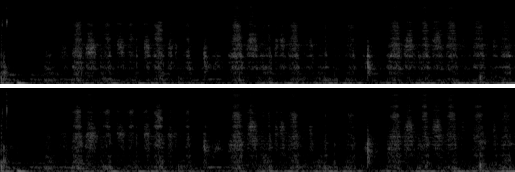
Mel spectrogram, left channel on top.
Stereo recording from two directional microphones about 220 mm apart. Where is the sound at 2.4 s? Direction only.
35° right (ahead or behind).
